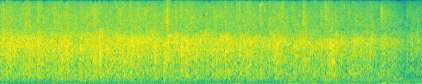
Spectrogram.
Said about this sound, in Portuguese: Pode aplaudir? Amém.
